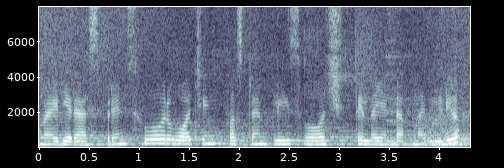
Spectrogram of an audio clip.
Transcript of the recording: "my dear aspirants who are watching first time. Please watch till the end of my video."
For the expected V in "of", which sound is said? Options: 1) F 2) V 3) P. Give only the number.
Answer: 3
